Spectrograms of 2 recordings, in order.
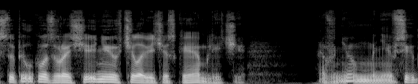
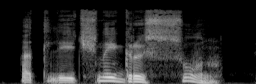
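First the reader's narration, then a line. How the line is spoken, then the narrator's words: Hissing. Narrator (Russian): прошипела Глайд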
